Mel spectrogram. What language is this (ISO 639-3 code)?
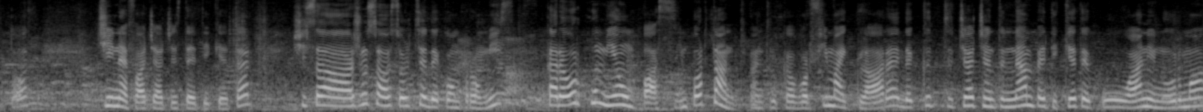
ron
